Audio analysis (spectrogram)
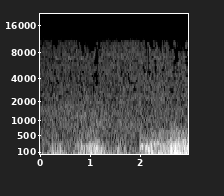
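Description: Low, continuous rumbling thunder from an approaching storm in Alan Wake, a heavy, muffled roll that swells and surges louder toward the end, with no voices.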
